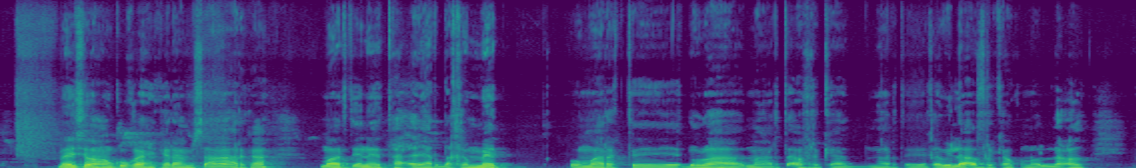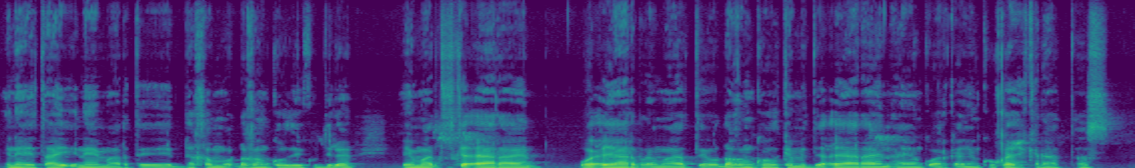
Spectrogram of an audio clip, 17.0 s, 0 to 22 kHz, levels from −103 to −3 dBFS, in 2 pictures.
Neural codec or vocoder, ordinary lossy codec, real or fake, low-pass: none; none; real; none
